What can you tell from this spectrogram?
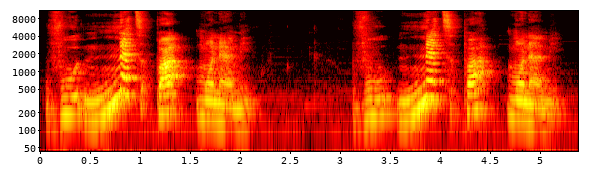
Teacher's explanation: You won't say vous ne êtes pas mon ami. No, no, no. You join them together.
